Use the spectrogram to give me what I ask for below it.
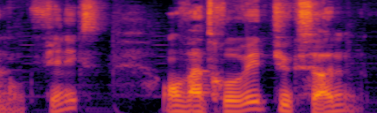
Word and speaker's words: Tucson: Phoenix, on va trouver Tucson, ou qui se prononce Tucson, et qui se trouve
